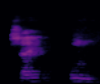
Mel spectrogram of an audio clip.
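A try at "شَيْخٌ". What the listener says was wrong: Shay quoi? C'est le rein là? C'est le kha. Shaykhun. Kha. Dis kha. Khou. Khi. Voilà, faut bien appuyer. Shaykhun. Shaykhun. Shaykhun.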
